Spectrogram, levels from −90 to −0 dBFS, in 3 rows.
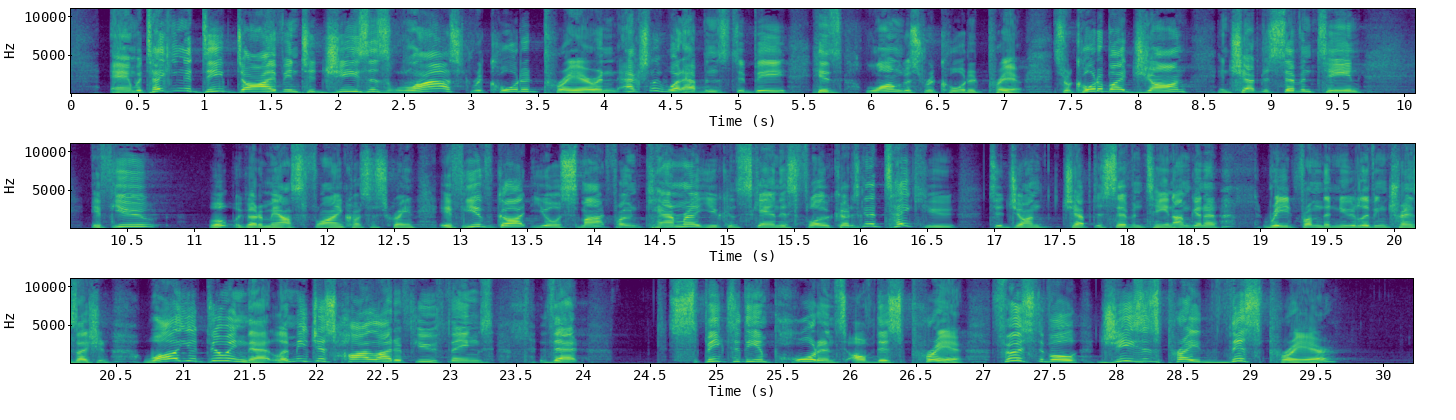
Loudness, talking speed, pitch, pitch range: -18 LUFS, 190 wpm, 200 Hz, 175-235 Hz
